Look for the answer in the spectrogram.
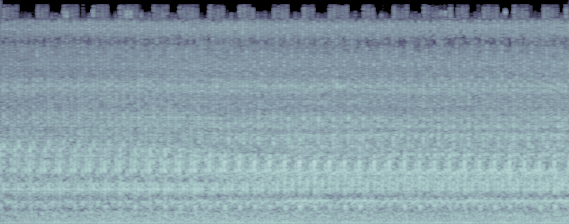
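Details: Diesel horsebox that lacked power climbing hills, mid-service with no engine lights on: morning idle with an even clatter of about three beats a second, no stumbles or misfires. Normal diesel idle.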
